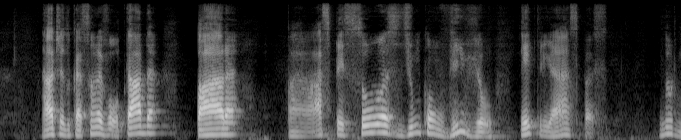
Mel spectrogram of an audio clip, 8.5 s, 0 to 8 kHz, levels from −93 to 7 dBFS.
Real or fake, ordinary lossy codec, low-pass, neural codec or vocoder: fake; none; 7.2 kHz; codec, 44.1 kHz, 2.6 kbps, DAC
